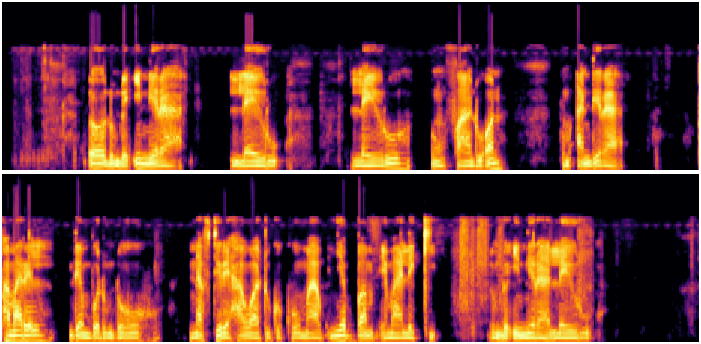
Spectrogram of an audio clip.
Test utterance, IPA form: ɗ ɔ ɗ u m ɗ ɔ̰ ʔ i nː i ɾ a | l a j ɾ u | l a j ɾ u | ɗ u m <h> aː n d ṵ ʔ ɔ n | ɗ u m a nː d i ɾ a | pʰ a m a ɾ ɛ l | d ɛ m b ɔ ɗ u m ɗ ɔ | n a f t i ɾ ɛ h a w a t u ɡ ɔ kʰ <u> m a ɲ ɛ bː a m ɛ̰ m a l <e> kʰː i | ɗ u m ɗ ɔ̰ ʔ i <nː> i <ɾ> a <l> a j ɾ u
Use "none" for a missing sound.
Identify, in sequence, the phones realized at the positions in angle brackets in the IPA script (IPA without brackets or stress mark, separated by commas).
f, ɔ, e, nː, ɾ, l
